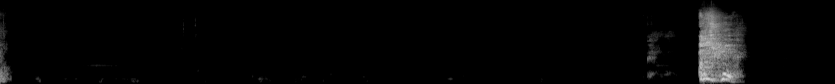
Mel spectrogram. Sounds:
Sneeze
